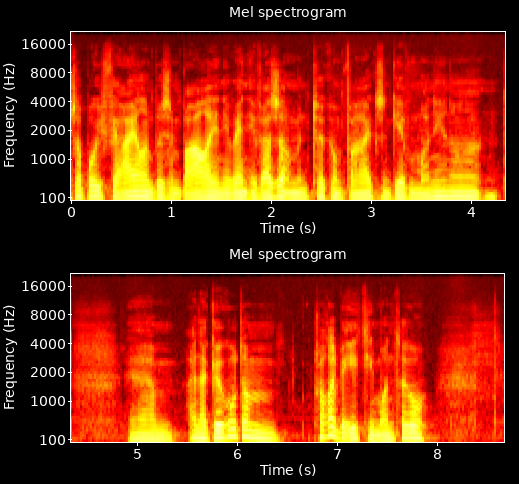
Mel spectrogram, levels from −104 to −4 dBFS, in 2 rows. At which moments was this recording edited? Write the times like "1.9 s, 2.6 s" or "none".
none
